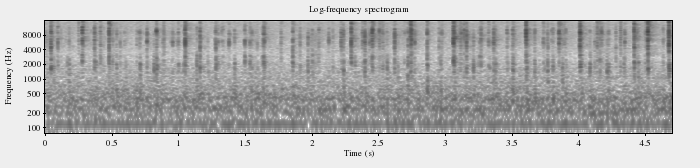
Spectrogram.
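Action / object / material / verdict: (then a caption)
tap / plastic laptop keyboard keys / plastic / none. Both hands type continuously with their fingertips on the black plastic low-profile keys of a MacBook Pro laptop with a silver aluminum body, resting on a green desk mat. Rapid, light key taps with bright clicks run together in a dense, even stream over a steady low hum.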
